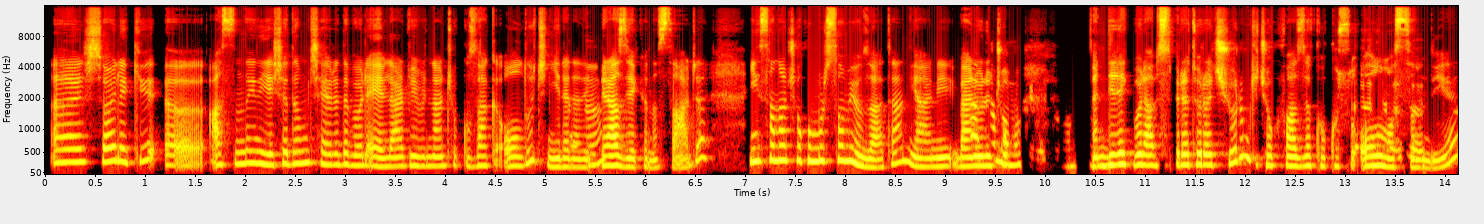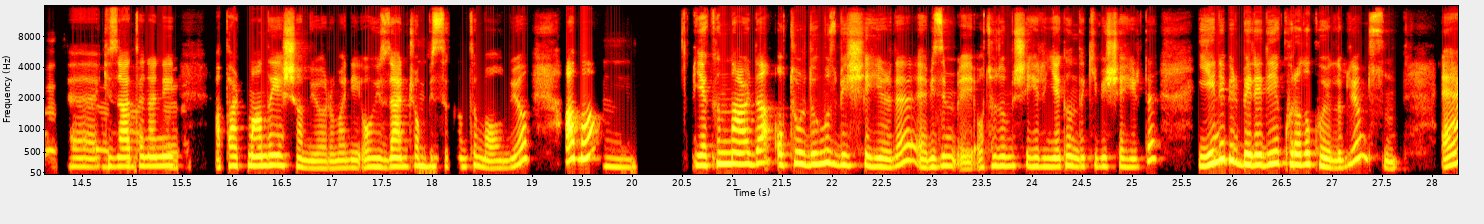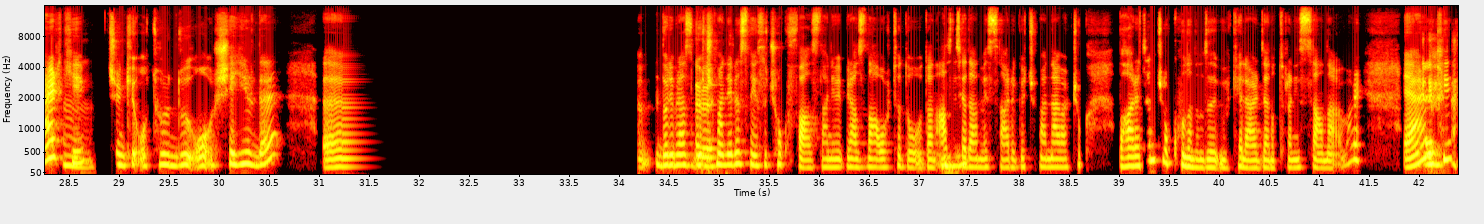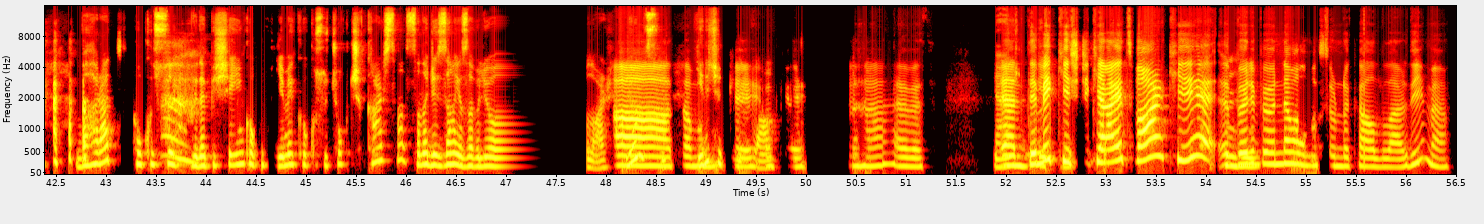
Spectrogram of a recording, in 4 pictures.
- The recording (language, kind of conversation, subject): Turkish, unstructured, Kokusu seni en çok rahatsız eden yemek hangisi?
- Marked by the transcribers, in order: distorted speech; in English: "okay"; other background noise; laughing while speaking: "Evet"; laugh; in English: "okay, okay"; static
